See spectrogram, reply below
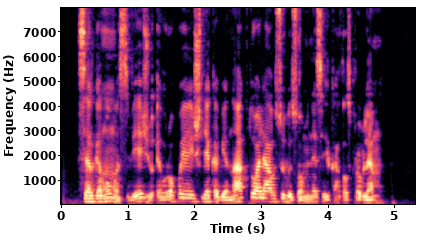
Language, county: Lithuanian, Alytus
